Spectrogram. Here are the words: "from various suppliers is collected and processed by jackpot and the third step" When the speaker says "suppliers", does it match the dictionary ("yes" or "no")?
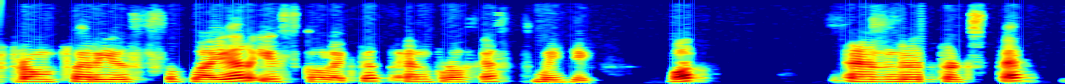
no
